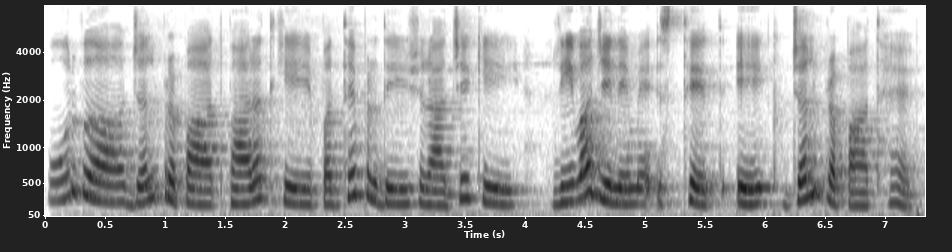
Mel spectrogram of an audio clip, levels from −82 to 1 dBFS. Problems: constant background noise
